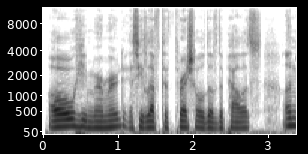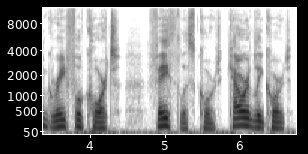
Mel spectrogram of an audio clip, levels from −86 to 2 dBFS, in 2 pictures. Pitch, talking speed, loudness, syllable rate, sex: 130 Hz, 150 wpm, -18 LUFS, 4.7 syllables/s, male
